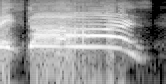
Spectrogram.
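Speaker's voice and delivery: full, high scream of the goal; goal shout. Real, not acted. Commentator screaming the goal for his team. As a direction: explode on the goal call. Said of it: "craziest voice crack ever".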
